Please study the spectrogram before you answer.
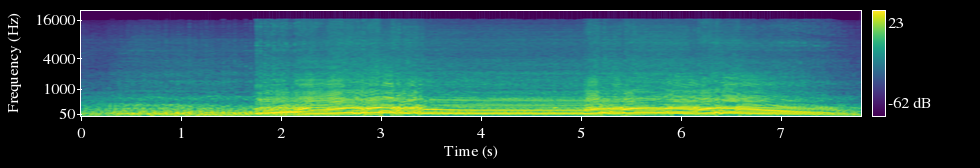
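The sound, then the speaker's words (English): An engine is revved hard. It kicks in loudly after a short quieter stretch, then surges up and settles back in a couple of rising and falling bursts, with a steady rumble between them. “I'm going to rev it, so I'll forewarn you a bit.”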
